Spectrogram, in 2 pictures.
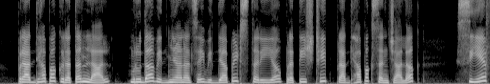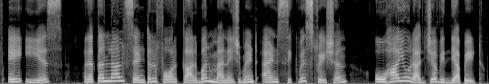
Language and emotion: Marathi, neutral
